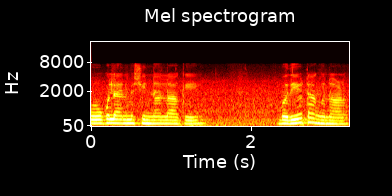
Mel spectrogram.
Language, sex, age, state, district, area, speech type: Punjabi, female, 45-60, Punjab, Rupnagar, rural, spontaneous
